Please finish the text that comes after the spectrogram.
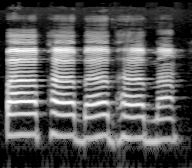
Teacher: जब भी हम प बोल रहे हैं तो हमारे जो दोनों लिप्स हैं, दोनों होंठ हैं, वो एक दूसरे के ऊपर गिर रहे हैं ना, तो उसका जो उच्चारण स्थान होगा वो ओष्ठ होगा।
